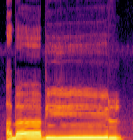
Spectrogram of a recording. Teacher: با کا ادائیگی ہے دونوں ہونٹوں کو ملانے سے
